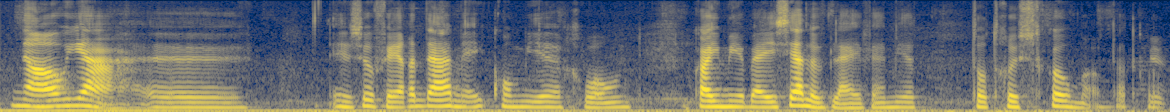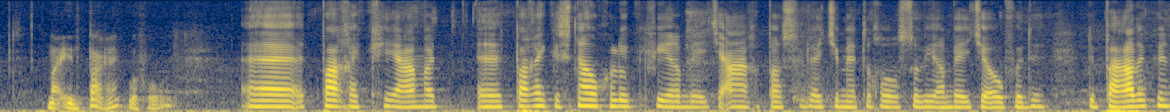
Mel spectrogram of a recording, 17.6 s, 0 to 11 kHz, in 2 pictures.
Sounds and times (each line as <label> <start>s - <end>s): Antoinette praat 0.0s - 9.1s
Antoinette praat 10.1s - 17.5s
